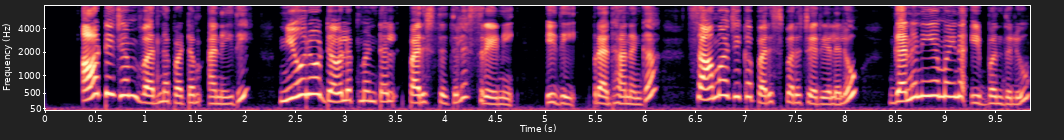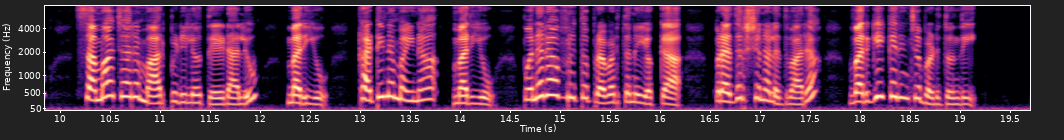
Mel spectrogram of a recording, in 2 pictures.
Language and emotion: Telugu, neutral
